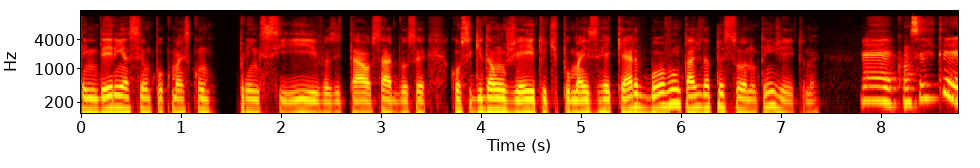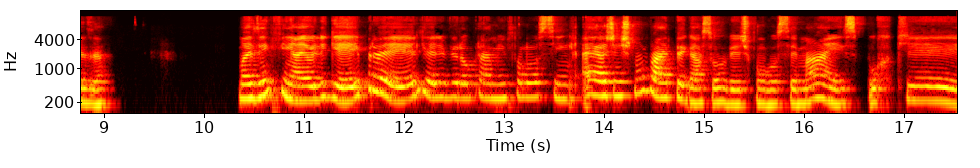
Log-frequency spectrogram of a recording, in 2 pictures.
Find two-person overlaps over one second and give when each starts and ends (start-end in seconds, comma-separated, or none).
none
